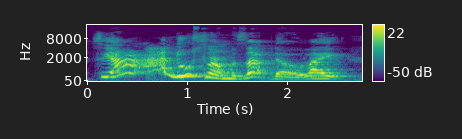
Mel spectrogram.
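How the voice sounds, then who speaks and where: A woman in her twenties, a vlogger, tells a personal story to camera in a casual, conversational way, checking in with viewers through little asides. Her medium-pitched voice swings widely in pitch at a moderate pace, and the recording has a roomy echo.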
